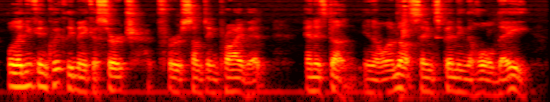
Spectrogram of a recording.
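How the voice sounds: A man speaks fairly slowly in a fairly low, dark, mellow voice with ordinary pitch variation. Audible room echo surrounds him.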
